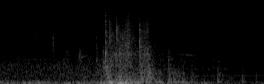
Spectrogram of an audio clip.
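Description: A heavy wooden door opens with a loud creak and thud.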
